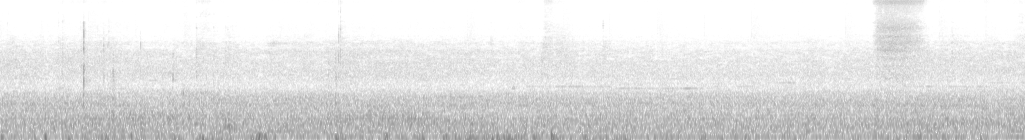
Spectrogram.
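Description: Steady background noise, a low rumble and hiss, with a few faint clicks and a short hiss about nine seconds in.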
